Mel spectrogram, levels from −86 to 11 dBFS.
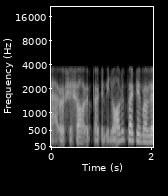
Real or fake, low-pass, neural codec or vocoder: fake; 3.6 kHz; autoencoder, 44.1 kHz, a latent of 192 numbers a frame, MeloTTS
